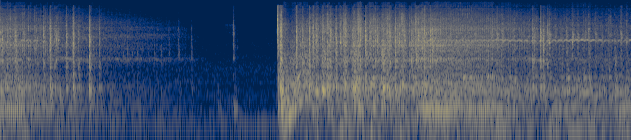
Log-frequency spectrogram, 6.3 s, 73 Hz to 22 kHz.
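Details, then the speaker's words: Massey Ferguson MF711 hydrostatic skid loader, sitting 20–25 years, started on choke with two-stroke gas: after a quiet crank it catches sharply and settles to a busy, steady run; it has a small exhaust leak and is possibly burning oil. "yeah little mfer is running first time in 20 to 25 [Music] years"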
